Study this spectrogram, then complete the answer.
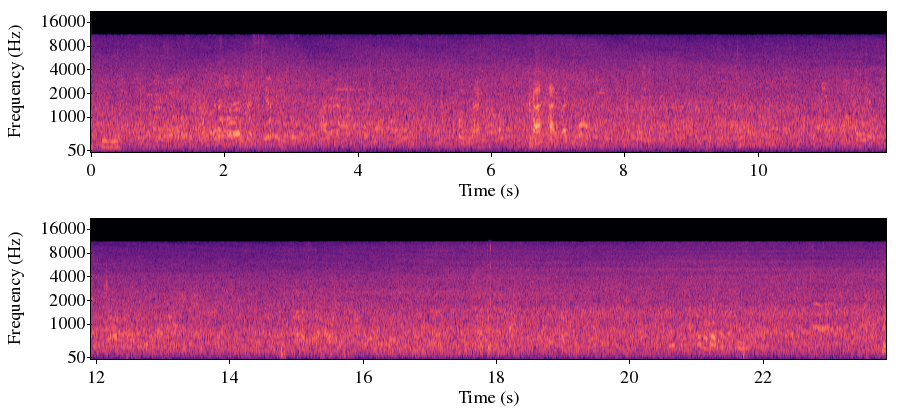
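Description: A crowd murmurs all around outdoors in an open square.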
